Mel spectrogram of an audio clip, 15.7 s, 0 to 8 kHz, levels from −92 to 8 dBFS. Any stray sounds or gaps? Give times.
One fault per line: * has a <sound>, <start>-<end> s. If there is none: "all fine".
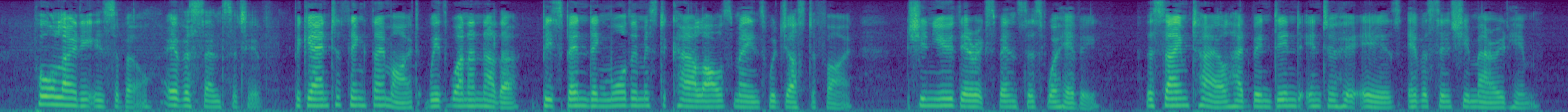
all fine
